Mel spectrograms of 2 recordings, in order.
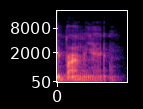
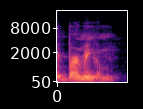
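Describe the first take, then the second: First: Said in the usual way. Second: Birmingham said "BUR-ming-um" with a reduced unstressed ending; English pronunciation. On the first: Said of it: "they don't say Birmingham". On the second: Shown as a demonstration. Explaining how the English city is named, Birmingham said "BUR-ming-um". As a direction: Birmingham with the h dropped and the last syllable swallowed to "um". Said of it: "They say Birmingham".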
